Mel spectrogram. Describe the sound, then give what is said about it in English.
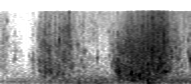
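Water sloshes and splashes as someone wades across a rocky, hard-to-walk-on Dead Sea floor in shallow water, a softer surge followed by a louder, fuller swirl of moving water. “I'm wading out across a pretty rocky and quite hard to walk on sea floor.”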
